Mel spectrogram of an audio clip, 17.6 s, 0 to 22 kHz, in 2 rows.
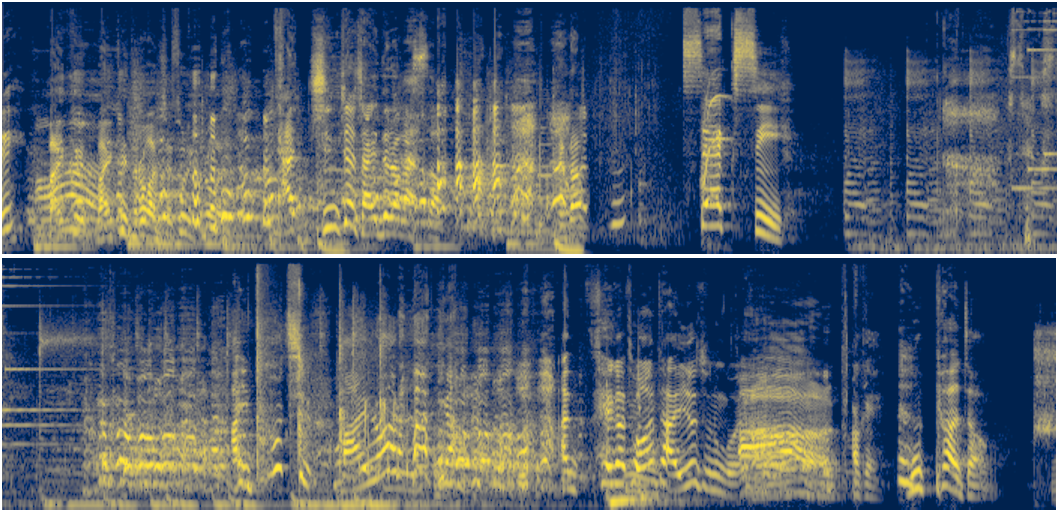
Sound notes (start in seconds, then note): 3.7 cracking up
